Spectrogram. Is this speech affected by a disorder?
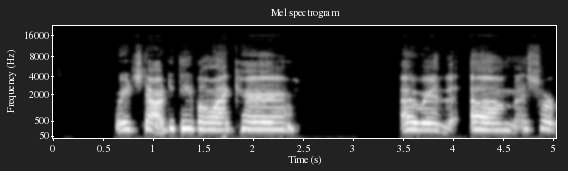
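Yes: cerebral palsy; no speech dictation software at present, would like to have it.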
